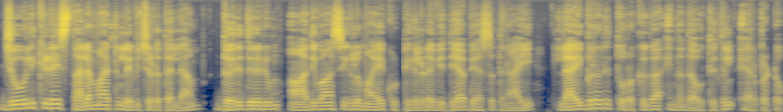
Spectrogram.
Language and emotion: Malayalam, neutral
